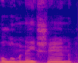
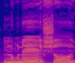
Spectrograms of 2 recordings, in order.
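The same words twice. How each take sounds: First: It is said in an ordinary speaking voice. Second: It is said in a silly cartoon character voice.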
